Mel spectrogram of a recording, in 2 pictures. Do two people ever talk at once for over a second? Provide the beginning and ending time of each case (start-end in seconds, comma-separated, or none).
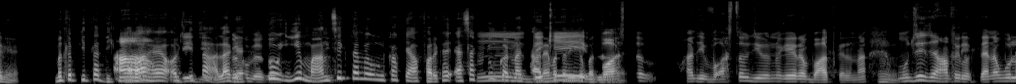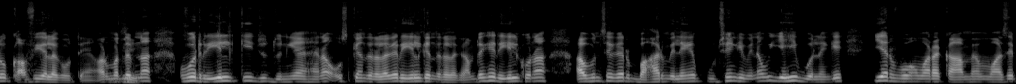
1.2-3.3, 4.8-6.2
